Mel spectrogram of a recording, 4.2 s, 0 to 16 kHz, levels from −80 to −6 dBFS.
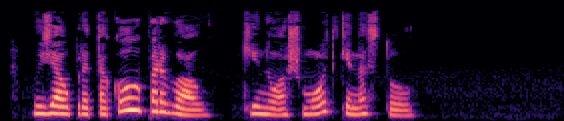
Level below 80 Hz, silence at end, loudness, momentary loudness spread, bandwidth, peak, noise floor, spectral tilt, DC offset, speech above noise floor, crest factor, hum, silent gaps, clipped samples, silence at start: -72 dBFS; 1.15 s; -21 LUFS; 12 LU; 11.5 kHz; -4 dBFS; -64 dBFS; -4.5 dB/octave; under 0.1%; 44 dB; 18 dB; none; none; under 0.1%; 0.25 s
